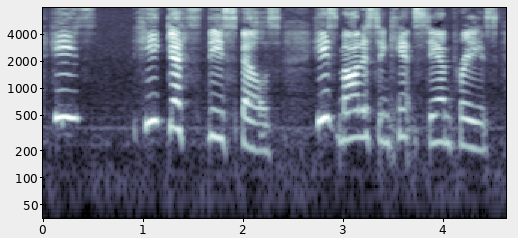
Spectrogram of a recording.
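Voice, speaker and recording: Woman as a flustered shouting farmer, bright and high. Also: very animated, takes it slowly, heavily acted. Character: flustered middle-aged male farmer.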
